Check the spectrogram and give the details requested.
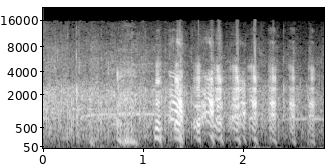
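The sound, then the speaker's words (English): A burst of applause sound effect from a small crowd, dense overlapping claps building quickly and continuing steadily at moderate loudness for a few seconds, played as a clap line to praise a sous chef's cooking. “Don't you have a clap line or something you can use on him?”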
